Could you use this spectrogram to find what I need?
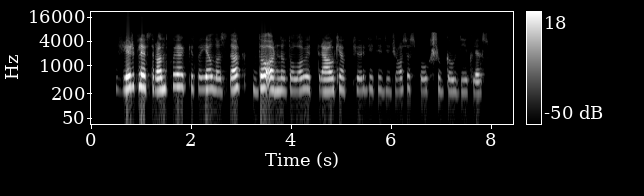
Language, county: Lithuanian, Kaunas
